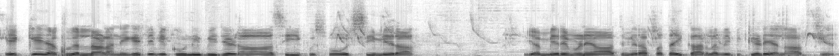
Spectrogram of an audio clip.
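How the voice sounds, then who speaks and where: A man's voice: mid-range voice, a little fast, natural voice. A man with a rural Pakistani Punjabi accent acting a poor, proud, worried village father in a weary, rambling way. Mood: despairing. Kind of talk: amateur moral drama acting. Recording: dull lo-fi video with faint music.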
